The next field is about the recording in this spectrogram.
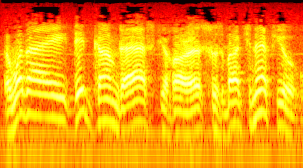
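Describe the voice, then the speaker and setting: A courteous small-town reporter in a radio play. His voice is a little higher than usual for a man, plain-spoken and sincere. The audio has the muffled sound of a vintage broadcast. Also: very animated, moderate pace, breathy edge. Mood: polite, inquiring. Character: polite, earnest small-town newspaperman, younger man. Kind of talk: old-time radio drama acting and narration. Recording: dull, band-limited old radio recording.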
